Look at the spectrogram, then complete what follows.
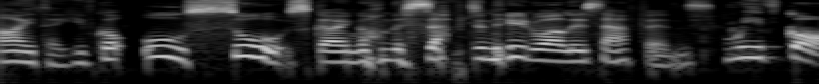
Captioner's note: chuckles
